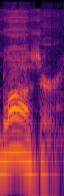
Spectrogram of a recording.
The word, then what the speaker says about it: Blaser: younger than he was the family pronounced their name Blazer in Switzerland and in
